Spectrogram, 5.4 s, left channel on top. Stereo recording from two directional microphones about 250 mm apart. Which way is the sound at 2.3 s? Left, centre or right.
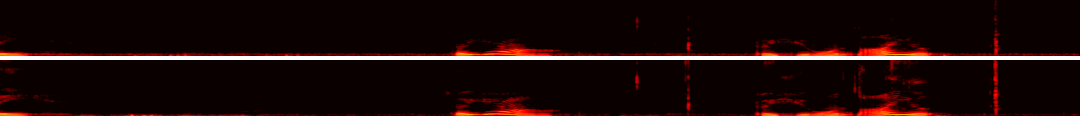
Right.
